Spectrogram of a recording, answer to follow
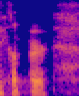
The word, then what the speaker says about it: Qatar: for my pronunciation man I'm still saying Qatar when should be cut her so bear with me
